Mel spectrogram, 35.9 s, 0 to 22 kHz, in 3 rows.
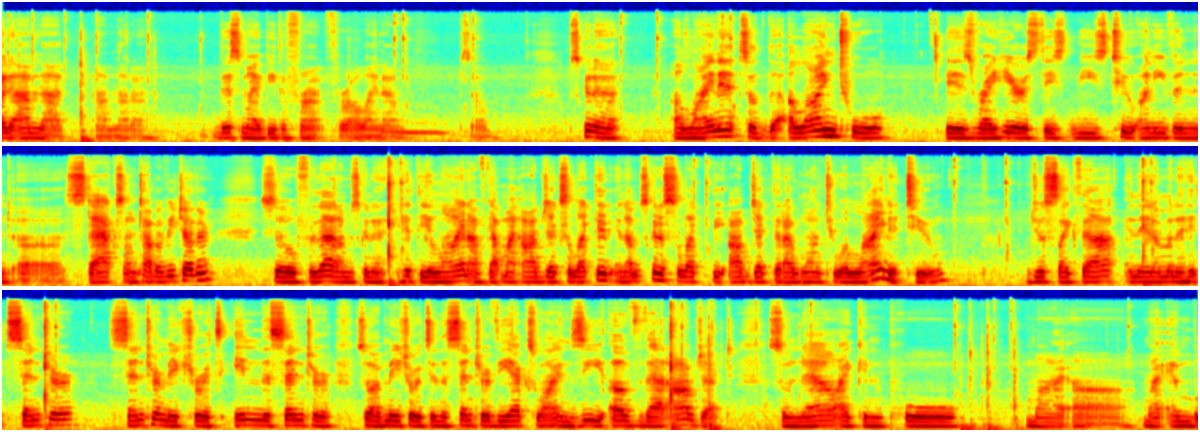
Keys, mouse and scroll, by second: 0.3 middle click, 0.9 alt+middle click, 3.9 click, 4.6 click, 6.1 click, 7.2 click, 15.8 click, 18.9 click, 21.5 click, 23.4 click, 24.3 click, 30.6 click, 31.0 alt+middle click, 32.0-33.4 drag, 33.5 z, 33.8 alt+middle click, 35.2 middle click.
